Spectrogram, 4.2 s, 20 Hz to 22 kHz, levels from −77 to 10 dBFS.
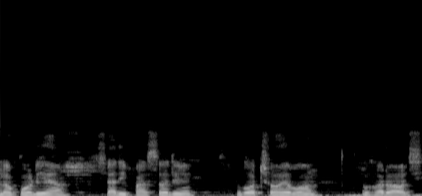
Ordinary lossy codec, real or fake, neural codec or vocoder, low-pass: none; fake; codec, 16 kHz, 16 kbps, FreqCodec, smaller model; 7.2 kHz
